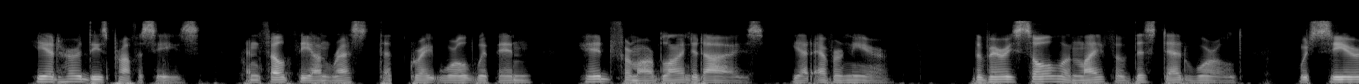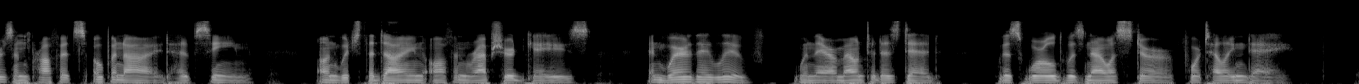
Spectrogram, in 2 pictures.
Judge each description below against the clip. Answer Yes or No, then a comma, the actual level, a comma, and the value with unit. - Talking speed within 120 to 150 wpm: Yes, average, 140 wpm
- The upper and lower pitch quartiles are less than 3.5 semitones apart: Yes, narrow, 2.5 semitones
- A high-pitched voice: No, very low, 95 Hz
